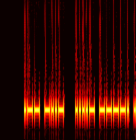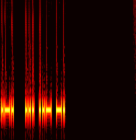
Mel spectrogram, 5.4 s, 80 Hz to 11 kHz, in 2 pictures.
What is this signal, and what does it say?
Morse code, heard as a keyed tone, about 36 wpm, 700 Hz. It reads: WX 49F SUN
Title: Practice QSO - Exchange 2 - Info - 35wpm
